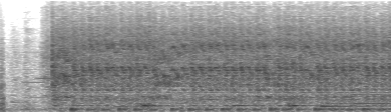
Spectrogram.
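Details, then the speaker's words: Dodge Dakota cranking after new spark plugs, plug wires, distributor cap and rotor: a steady cranking drone with only ragged, uneven catches that never pick up; plug wires were in the wrong firing order; crank no-start with occasional firing. "we still got nothing so you can hear here and there they catch something"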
